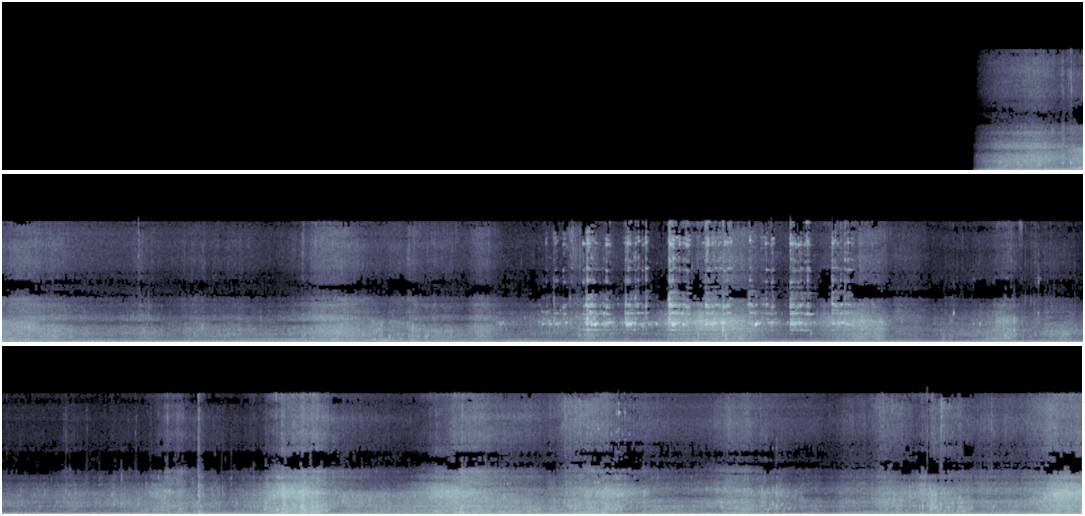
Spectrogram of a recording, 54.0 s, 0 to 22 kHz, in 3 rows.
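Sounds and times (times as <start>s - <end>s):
water washing past hull: 16.5s - 33.2s
boat engine droning: 16.5s - 38.2s
sharp clicking and jingling: 26.2s - 32.8s.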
